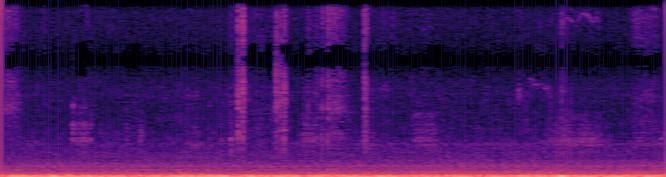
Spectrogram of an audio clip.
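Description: Steady low rumble of a car driving at low speed, heard from inside the cabin: engine and tyre noise.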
